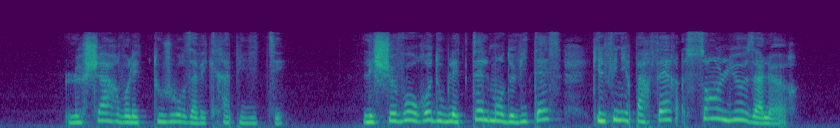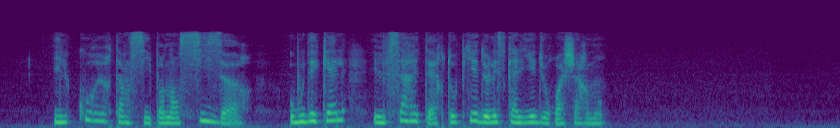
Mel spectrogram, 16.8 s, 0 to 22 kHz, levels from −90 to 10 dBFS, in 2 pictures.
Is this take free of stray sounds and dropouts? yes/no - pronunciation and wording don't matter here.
yes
